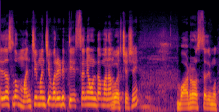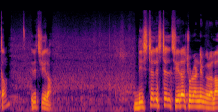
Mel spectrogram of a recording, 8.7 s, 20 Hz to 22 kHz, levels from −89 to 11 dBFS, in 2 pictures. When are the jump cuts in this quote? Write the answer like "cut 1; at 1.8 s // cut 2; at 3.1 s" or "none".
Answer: cut 1; at 2.2 s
